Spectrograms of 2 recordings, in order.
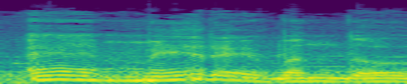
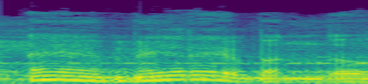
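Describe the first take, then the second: Both takes have the same delivery.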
